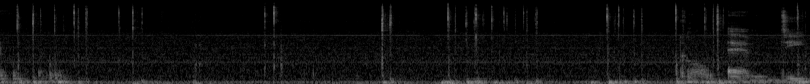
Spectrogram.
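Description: Rapid computer keyboard typing with clustered bursts of key clicks and short pauses, close and moderately loud, as code for a submit button is entered during a Ransack gem date-range search tutorial; faint low background hum.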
